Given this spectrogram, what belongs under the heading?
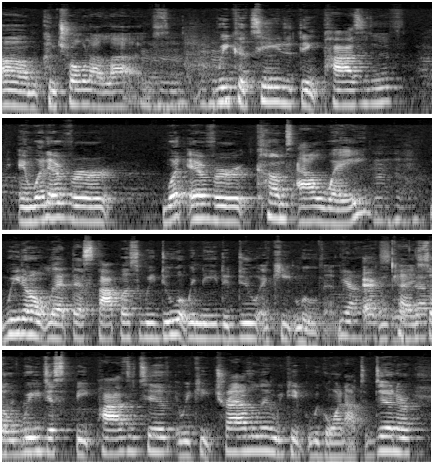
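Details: Adult woman speaking; normal speech.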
